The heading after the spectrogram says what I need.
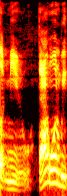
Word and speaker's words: mu: like an m right so we call it mu okay that's how it's pronounced okay now let's say I get a average but not from the population just from the sample well we don't call it mu that one we call X bar we say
